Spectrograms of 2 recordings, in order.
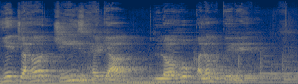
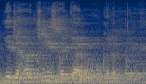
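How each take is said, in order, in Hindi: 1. आखिरी शब्द पूरी तरह और साफ़ बोले गए हैं। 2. आखिरी शब्द धीरे-धीरे मद्धम होकर निगल लिए जाते हैं। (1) "अब ये तो मैंने शेर पढ़ दिया" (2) "अगर इसकी तेल को मार दिया जाए"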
